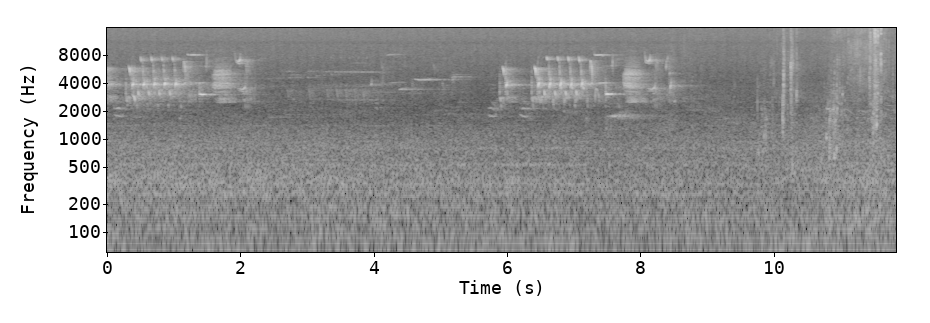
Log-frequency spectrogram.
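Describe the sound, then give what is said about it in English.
A red-bellied woodpecker gives two bursts of rolling, churring calls a few seconds apart, fairly clear over a steady wash of water and outdoor rumble. “Red-bellied woodpecker.”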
